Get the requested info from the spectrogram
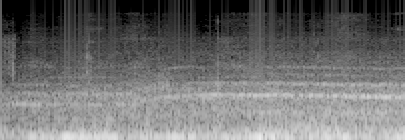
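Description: A siren wailing in one long, held tone that climbs slowly in pitch, with wind rumbling on the microphone underneath.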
